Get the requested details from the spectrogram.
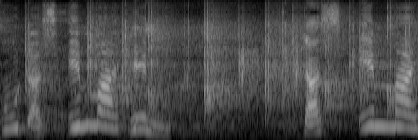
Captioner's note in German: Beifall bei der LINKEN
